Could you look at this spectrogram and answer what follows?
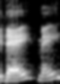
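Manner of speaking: fake Australian accent. Answering a co-host's joke back: put-on australian accent. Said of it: "enough of that".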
